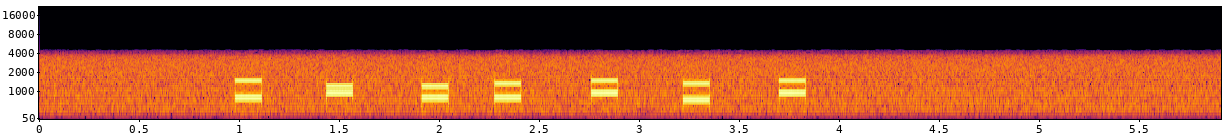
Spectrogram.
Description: DTMF, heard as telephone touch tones, dialled by hand, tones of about 130 ms, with phone line noise. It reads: 6*45#2#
